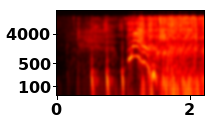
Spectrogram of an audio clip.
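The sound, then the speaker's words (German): A person imitates a horse whinny: three short breathy puffs, then a loud, quavering, high-pitched neigh that wobbles downward and trails off into rough, breathy noise. “Dass ich sehr gut Einer. ein Pferd nachmachen kann.”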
